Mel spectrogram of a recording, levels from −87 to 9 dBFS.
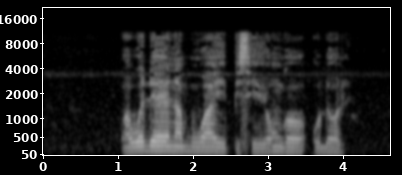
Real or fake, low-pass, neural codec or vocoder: real; 10.8 kHz; none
